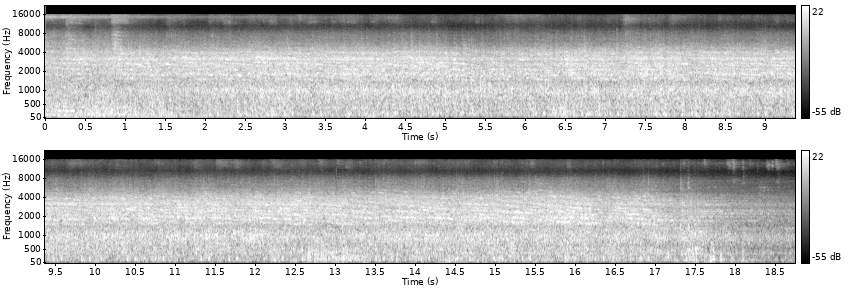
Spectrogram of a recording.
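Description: Passenger express train's coaches rushing past at speed, a steady wheel-on-rail roar with fast clatter. Near the end it drops off as the last coach passes and the train draws away.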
